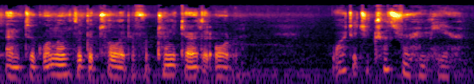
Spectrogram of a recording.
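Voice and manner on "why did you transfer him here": unvoiced hushed question; urgent whisper. A narrator's reading. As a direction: whisper it so nobody hears.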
